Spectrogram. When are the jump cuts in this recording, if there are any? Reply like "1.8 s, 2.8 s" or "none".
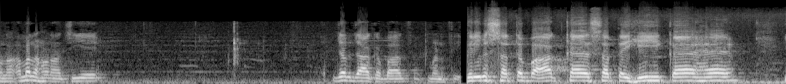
4.6 s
